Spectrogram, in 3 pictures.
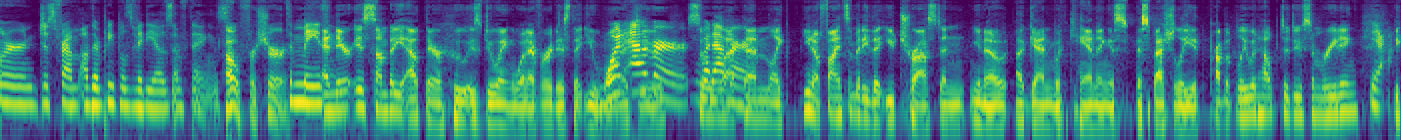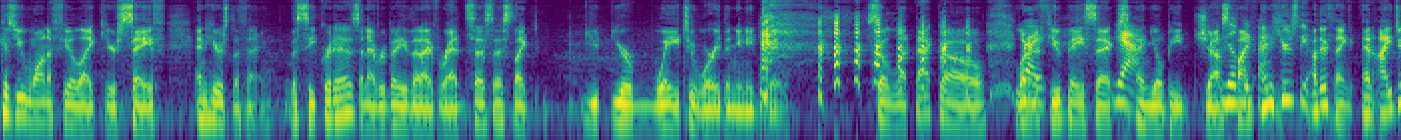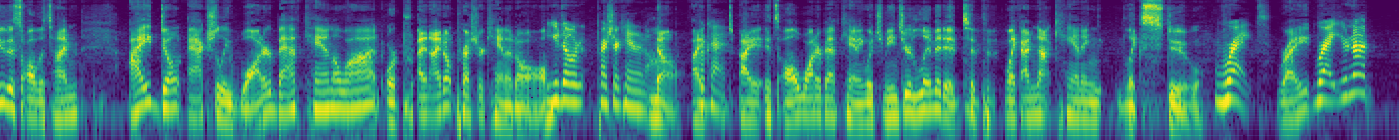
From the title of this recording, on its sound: LIVE at the Fair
